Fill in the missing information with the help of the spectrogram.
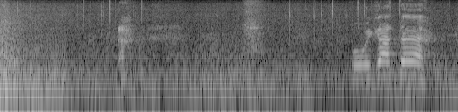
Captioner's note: fire crackles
